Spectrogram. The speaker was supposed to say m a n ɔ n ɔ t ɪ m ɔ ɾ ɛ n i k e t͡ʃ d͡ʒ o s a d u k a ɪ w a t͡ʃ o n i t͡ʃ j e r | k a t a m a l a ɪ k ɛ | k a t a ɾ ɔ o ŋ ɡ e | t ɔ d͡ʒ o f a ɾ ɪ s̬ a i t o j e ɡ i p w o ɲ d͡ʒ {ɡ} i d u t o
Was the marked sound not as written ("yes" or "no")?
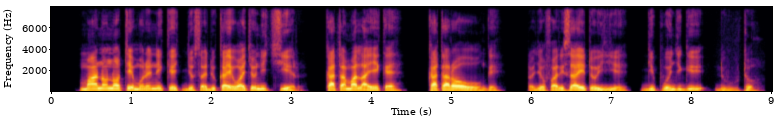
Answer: no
